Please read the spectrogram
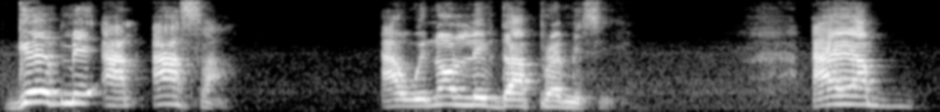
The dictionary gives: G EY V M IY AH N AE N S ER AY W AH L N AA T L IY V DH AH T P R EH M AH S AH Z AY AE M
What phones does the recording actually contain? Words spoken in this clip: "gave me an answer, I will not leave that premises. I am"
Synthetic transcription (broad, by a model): G EY V M IY AH N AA S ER AY W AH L N AA T L IY V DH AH T P R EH M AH S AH AY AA M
